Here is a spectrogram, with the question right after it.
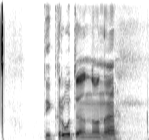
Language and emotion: Russian, neutral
